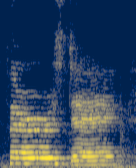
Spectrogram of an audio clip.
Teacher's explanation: But when we get to Thursday, you have to stick out your tongue and blow air.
